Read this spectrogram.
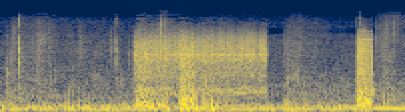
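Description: Electronic static crackles and hisses briefly.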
